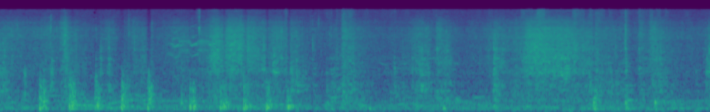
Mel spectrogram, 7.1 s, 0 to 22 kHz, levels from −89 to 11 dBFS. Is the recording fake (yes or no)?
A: no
